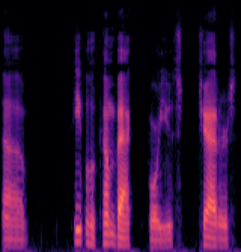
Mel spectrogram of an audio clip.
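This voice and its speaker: A man's voice: deep voice, normal speed, a bit bright, clear, resonant tone, dry recording. A man hosting a casual interview. He chuckles often and restarts his phrases. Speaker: interview host.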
